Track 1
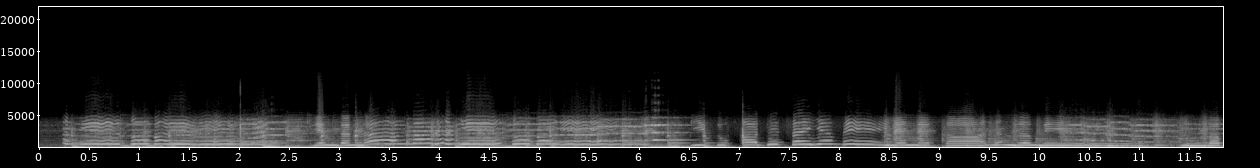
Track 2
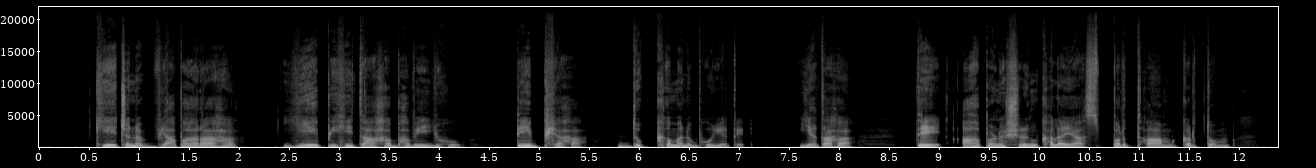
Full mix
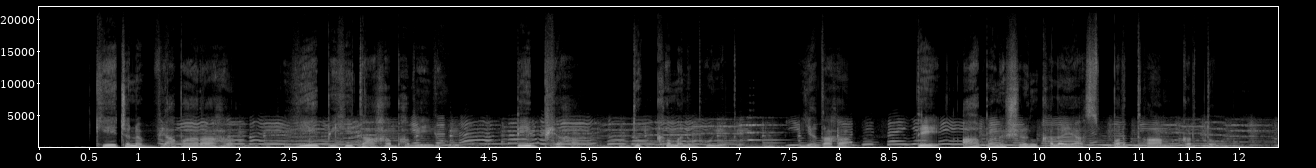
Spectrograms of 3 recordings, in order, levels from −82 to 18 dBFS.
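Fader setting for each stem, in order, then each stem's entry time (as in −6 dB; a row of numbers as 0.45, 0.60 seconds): −15.0, −1.5 decibels; 0.95, 0.00 seconds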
